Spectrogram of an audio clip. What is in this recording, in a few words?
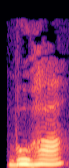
"booha", Punjabi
